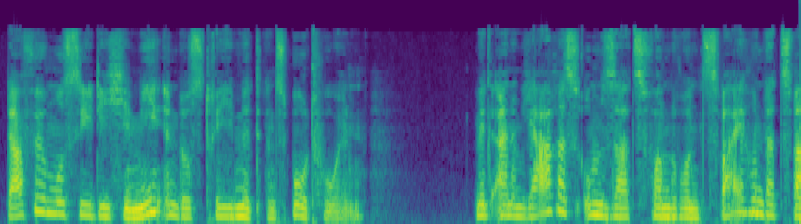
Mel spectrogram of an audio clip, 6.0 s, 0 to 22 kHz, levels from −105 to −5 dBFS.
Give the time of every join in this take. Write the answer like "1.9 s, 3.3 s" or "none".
none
